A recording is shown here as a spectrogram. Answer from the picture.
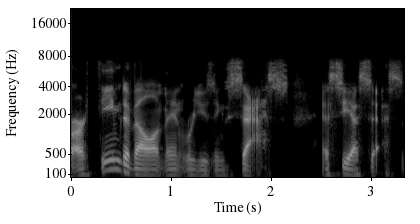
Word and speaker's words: Sass: And then lastly, for our theme development, we're using Sass. CSS. It's generally pronounced Sass, and that gets compiled down to CSS, just like TypeScript gets compiled down to JavaScript.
